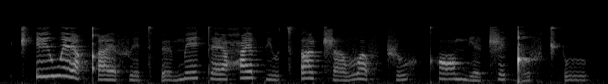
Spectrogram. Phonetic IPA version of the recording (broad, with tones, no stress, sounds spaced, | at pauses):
t͡ʃʼ e˦ w ɛ˦˨ qʼ ɛ˨ f ɪ˨ t͡sʼ ø˨ m e˦ t ɛ˧ ħ ɛ˦ pʲ u˨ t͡sʼ ʌ˦ ʈ͡ʂ ʌ˨ v ʌ˦˨ f ʈ͡ʂ u˨˦ x kʰ ɔ˦ mʲ e˨ ʈ͡ʂ ɪ˦ ɡ͡ǃ ɪ˨˦ f t͡ʃʼ u˧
